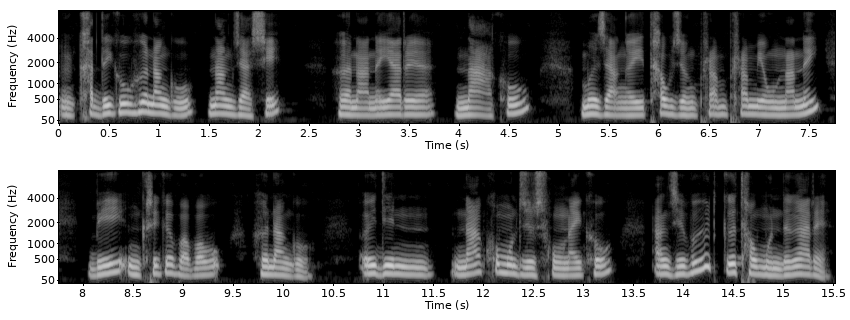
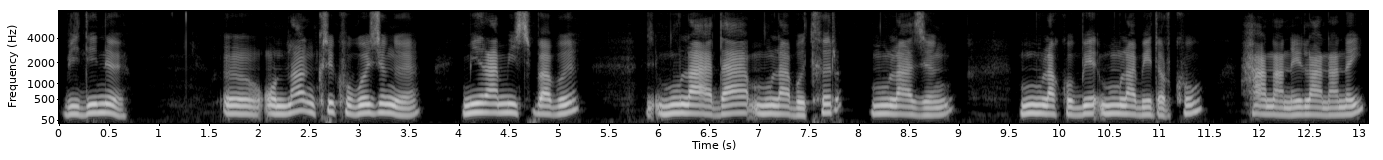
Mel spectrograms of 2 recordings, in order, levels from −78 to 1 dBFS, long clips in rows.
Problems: none marked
